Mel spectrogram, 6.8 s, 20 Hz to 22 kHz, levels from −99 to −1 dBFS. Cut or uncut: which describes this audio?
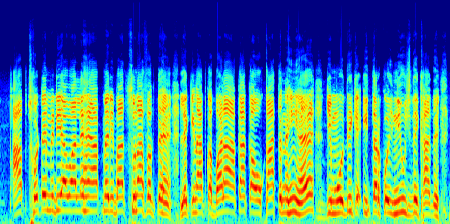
uncut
